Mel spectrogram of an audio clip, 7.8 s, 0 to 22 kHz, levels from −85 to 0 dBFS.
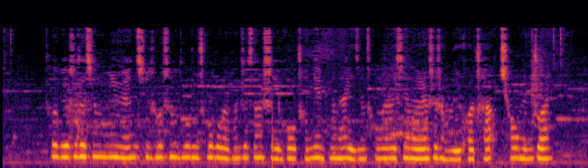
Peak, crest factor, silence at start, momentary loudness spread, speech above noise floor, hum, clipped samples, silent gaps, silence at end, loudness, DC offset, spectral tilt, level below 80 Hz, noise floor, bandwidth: -6 dBFS; 14 dB; 0.1 s; 5 LU; 26 dB; none; under 0.1%; none; 0.05 s; -20 LUFS; under 0.1%; -4.5 dB/octave; -52 dBFS; -46 dBFS; 11.5 kHz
